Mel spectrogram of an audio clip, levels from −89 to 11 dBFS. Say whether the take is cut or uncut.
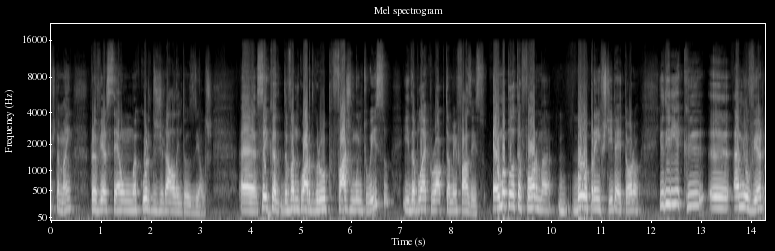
cut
